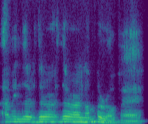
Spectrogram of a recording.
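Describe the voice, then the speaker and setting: Scottish man, middle-aged, panel discussion, hesitant restarts, dark mellow tone. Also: on the high side, lively intonation, fast. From Scotland. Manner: thoughtful, hesitant, many restarts and fillers. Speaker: conference panelist.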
